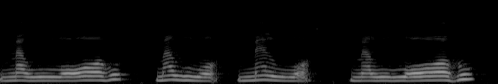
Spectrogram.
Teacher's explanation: میم ساکن پڑھنے کی بجائے اس پہ میں نے فتحہ لگا دی اور لفظ الجلالہ سے میں نے اسے جوڑ دیا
